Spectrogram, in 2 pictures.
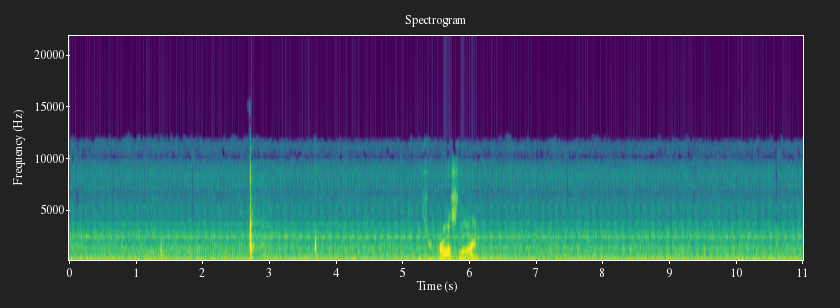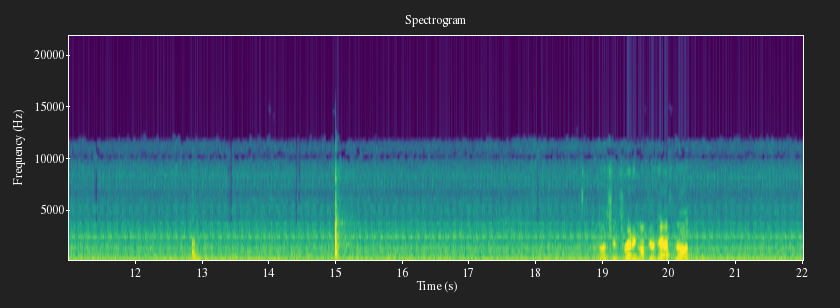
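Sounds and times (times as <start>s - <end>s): lathe running with hum and whine: 0.0s - 22.0s.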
